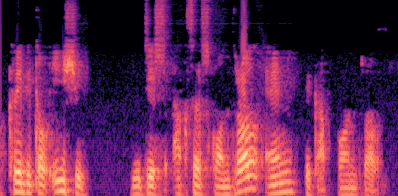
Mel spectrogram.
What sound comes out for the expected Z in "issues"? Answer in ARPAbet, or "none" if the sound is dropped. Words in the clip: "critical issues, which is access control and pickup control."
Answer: none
